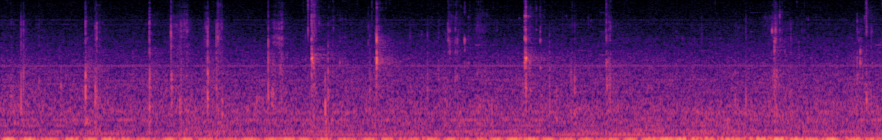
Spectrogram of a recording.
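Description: Close-miked chewing of a mouthful of spaghetti, with scattered sharp mouth clicks over a steady low hum.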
